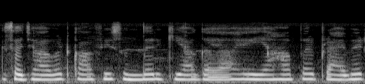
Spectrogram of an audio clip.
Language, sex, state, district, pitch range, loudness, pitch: Hindi, female, Madhya Pradesh, Dhar, 230-240 Hz, -14 LUFS, 235 Hz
